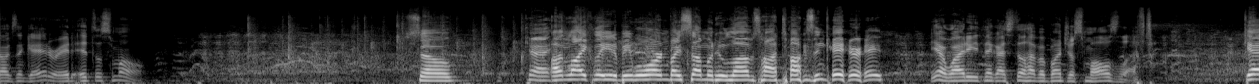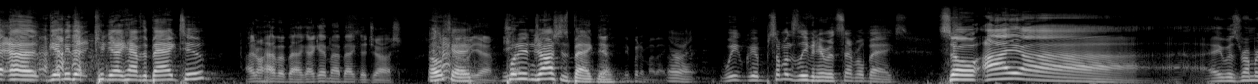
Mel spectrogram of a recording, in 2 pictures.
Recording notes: Live from The Comedy Zone in Charlotte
